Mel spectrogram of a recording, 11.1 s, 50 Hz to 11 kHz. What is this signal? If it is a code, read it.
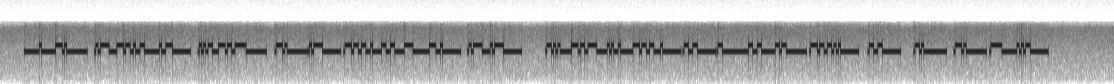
TTY/TDD text telephone tones (45.45 baud Baudot), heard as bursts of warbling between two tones, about 400 Hz shift, 1600 Hz centre. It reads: HE WAS THE PIONEER OF CIVIL RIGHTS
